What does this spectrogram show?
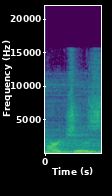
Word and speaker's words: Arches: of the cool rock formations are in, like, Arches National Park.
